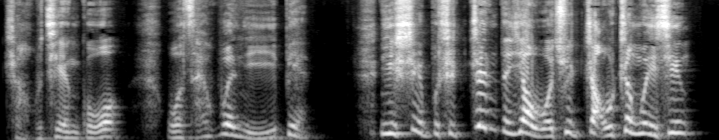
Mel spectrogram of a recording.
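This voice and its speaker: A man voicing a young woman in an audiobook, pleading and then demanding answers, his voice raised in pitch. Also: expressive, moderate pace, darkish tone, breathy edge. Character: young woman, torn and tearful.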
